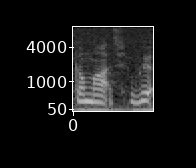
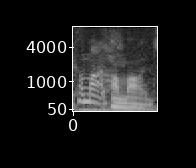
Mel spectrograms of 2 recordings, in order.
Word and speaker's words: खमाज: पहले तो थोड़ा सा उसकी प्रोनाउंसिएशन जो है वो दैट इज खमाज।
